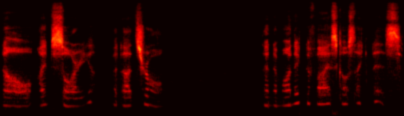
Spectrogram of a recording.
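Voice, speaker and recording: Woman playing a high soft-spoken possessive fox spirit. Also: slow, slight background noise, exaggerated voice, poor audio. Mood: insistent, lecturing. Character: possessive female fox spirit familiar, clingy and proud. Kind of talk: ASMR role-play. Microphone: close binaural microphone.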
